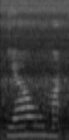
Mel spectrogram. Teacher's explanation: ya berbaris fathah bertemu dengan waw sukun adalah harfulin atau huruf lin, dibaca dengan lembut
